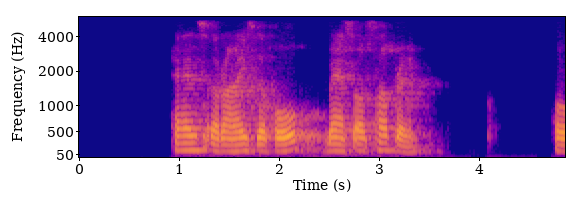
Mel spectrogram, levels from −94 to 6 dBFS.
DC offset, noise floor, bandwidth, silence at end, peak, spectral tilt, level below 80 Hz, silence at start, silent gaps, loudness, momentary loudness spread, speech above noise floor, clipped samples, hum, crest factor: under 0.1%; -61 dBFS; 5.8 kHz; 0 s; -8 dBFS; -9.5 dB/octave; -66 dBFS; 0.95 s; 4.67-4.72 s; -22 LUFS; 8 LU; 40 dB; under 0.1%; none; 16 dB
